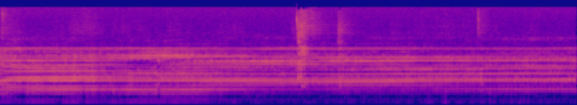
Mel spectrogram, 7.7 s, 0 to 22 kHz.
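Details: LG UP970 Blu-ray player loading a UHD Blu-ray disc, which it once played fine: loud steady buzz with stacked fixed tones as the disc spins up; cause not evident, unfixed after one repair return.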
